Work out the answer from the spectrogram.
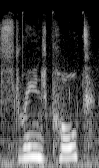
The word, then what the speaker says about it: Strange Cvlt: Again, they are called Strange Cult. 99% sure that that's how it's pronounced.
